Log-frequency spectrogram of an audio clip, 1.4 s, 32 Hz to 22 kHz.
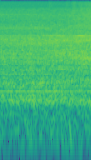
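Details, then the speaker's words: Yamaha FZS600 Fazer radiator cooling fan wired directly to power, tested after the engine overheated past 100 °C at a stop: an even, steady airy whir with no ticking or scraping. The fan works normally. "पंखा ठीक, हाँ जी आवाज़ आई है, आपको देखा आपने, ये देखें आवाज़ आ रही है। ये फैन चल रहा है, ये ये मैंने डायरेक्ट किया हुआ है।"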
